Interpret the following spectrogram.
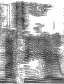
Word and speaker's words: Messier: including nebulae galaxies and star clusters Charles Messier pronounced more or less Charles Messier was a French astronomer in the 18th century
